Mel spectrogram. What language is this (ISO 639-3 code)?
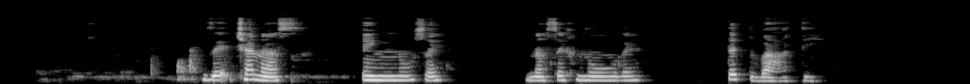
cut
